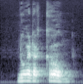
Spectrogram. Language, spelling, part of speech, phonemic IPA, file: Dutch, Noorderkroon, noun, /ˌnordərˈkron/, Nl-Noorderkroon.ogg
- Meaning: Corona Borealis, the Northern Crown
